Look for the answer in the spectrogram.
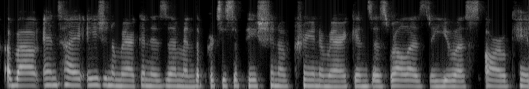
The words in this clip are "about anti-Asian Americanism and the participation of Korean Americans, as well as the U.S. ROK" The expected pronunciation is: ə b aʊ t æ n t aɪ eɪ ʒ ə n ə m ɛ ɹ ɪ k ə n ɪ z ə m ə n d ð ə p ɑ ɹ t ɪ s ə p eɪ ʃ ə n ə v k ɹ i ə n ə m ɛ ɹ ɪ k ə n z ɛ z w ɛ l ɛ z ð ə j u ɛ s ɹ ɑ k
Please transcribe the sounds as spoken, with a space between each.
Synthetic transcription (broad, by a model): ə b aʊ t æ n t aɪ eɪ ʒ ə n ə m ɛ ɹ ɪ k ə n ɪ z ə m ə n ð ə p ɑ ɹ t ɪ s ə p eɪ ʃ ə n ə v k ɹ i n ə m ɛ ɹ ɪ k ə n z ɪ z w ɛ l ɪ z ð ə j u ɛ s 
